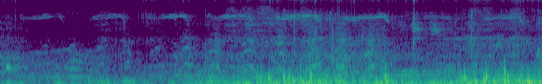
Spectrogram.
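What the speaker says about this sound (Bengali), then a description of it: "এই যে কবুতর সব চলে আসছে।" Pigeons gather at feeding time after a midday rain, with soft low cooing and bustling movement growing louder near at hand, alongside faint higher bird calls.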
